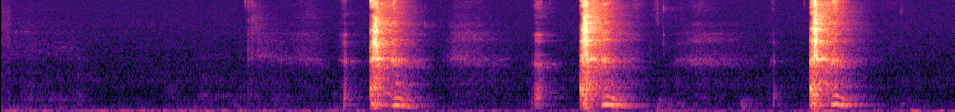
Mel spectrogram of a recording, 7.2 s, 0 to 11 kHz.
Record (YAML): three_cough_length: 7.2 s
three_cough_amplitude: 7882
three_cough_signal_mean_std_ratio: 0.27
survey_phase: beta (2021-08-13 to 2022-03-07)
age: 45-64
gender: Female
wearing_mask: 'No'
symptom_runny_or_blocked_nose: true
symptom_fatigue: true
symptom_headache: true
symptom_onset: 3 days
smoker_status: Never smoked
respiratory_condition_asthma: false
respiratory_condition_other: false
recruitment_source: Test and Trace
submission_delay: 2 days
covid_test_result: Negative
covid_test_method: RT-qPCR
